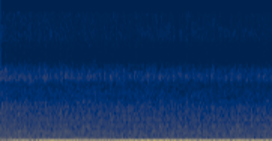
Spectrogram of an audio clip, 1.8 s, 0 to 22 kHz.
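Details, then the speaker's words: Terrano after repairs, alternator diagnosed: smooth even idle at about 650 rpm, up from just under 500 with whole-car shudder before; steady rumble, no stumble or shaking, earlier hesitation settled. "It's idling at about 650 RPMs or so where it used to idle like just under 500 and like the whole car was just shuttering. Uh we don't have that shutter no more. It's barely even shaking anything in here. Sounds good honestly."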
